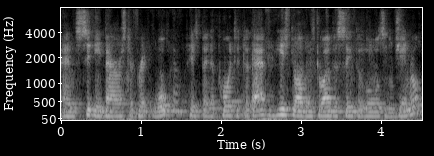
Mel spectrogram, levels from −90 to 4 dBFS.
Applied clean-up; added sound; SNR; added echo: neural separator model SepFormer DNS4.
